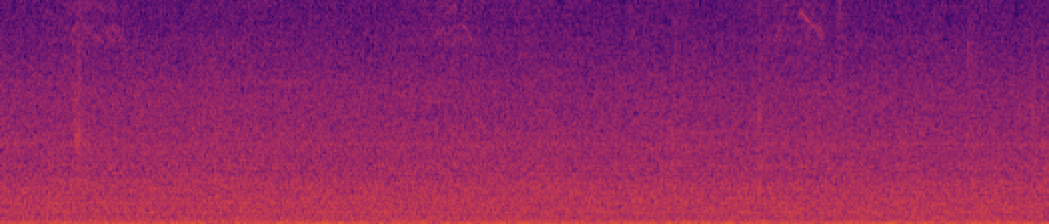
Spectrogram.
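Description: Steady hum of an NJ Transit electric commuter train standing at a station platform: an even mechanical drone with a constant low-pitched tone from its fans and electrical equipment running while it waits.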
